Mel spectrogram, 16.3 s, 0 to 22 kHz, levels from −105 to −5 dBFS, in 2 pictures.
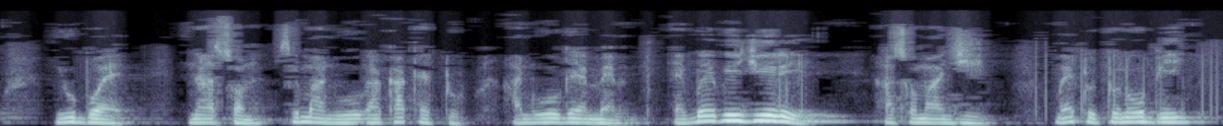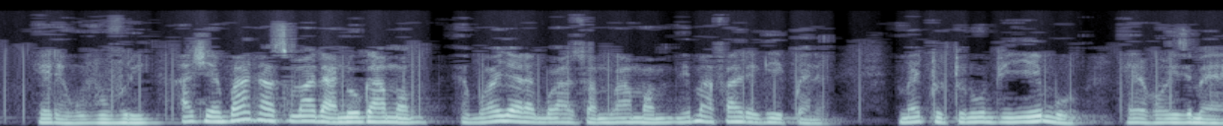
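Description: Speech, with heavy codec damage throughout. The sound rings and washes, and a hiss rises and falls with the speech. Nothing is present above 15.4 kHz. This is likely WMA compression at a low bitrate, around 24 kbps. Quantisation noise smears across long transform blocks, and weak components drop out. From 5.19 s to 16.22 s, a train of clicks ticks over the sound, pauses included. They arrive about five times a second, at an uneven pace. There are about fifty in all. They peak roughly 15 dB above the signal. Something is likely injecting pulses, from nearby equipment, a faulty connection or a power supply. Pre-echo appears at 7.33 to 7.38 s. A short hiss spreads over 52 ms before an attack, and the attack sounds softened. The attack fell late in a coding block, so noise sized for it filled the quiet moment before.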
